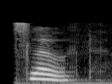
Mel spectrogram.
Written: slowth

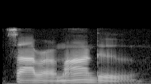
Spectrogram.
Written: Saramago

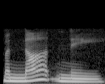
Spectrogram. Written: monotony

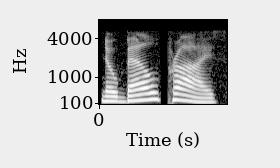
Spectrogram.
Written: Nobel Prize

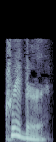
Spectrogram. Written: cribber

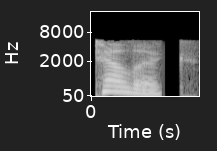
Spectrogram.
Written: telic

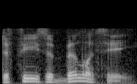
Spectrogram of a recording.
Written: defeasibility

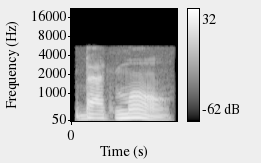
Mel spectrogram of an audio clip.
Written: battement

